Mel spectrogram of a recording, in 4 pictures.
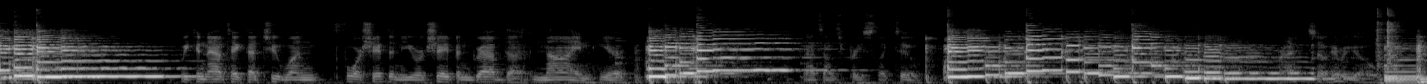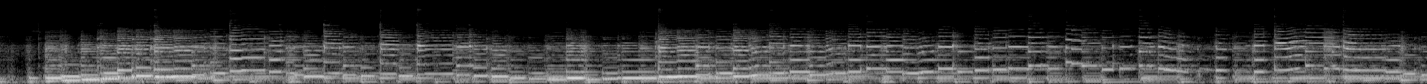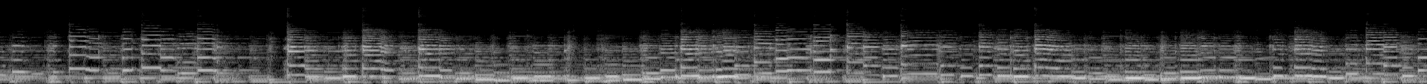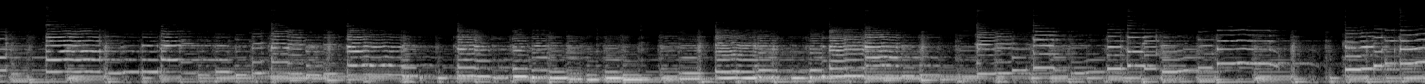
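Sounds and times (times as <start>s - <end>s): electric guitar single-note runs: 13.9s - 57.0s.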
